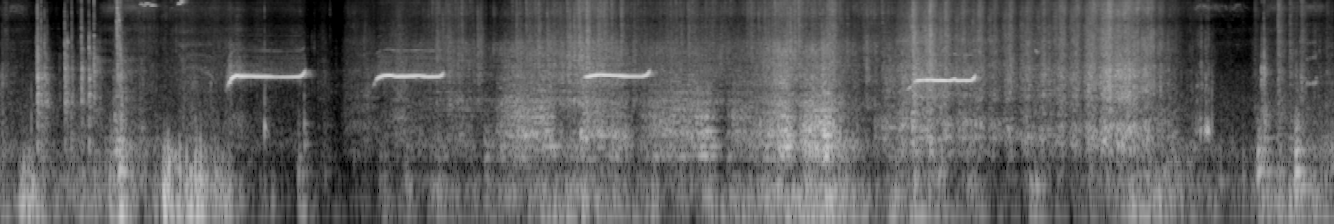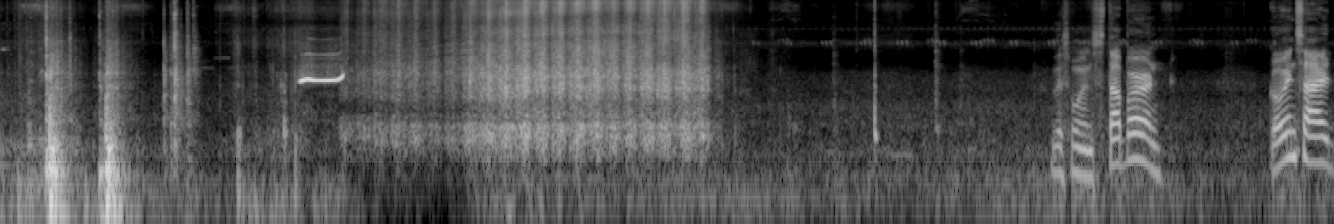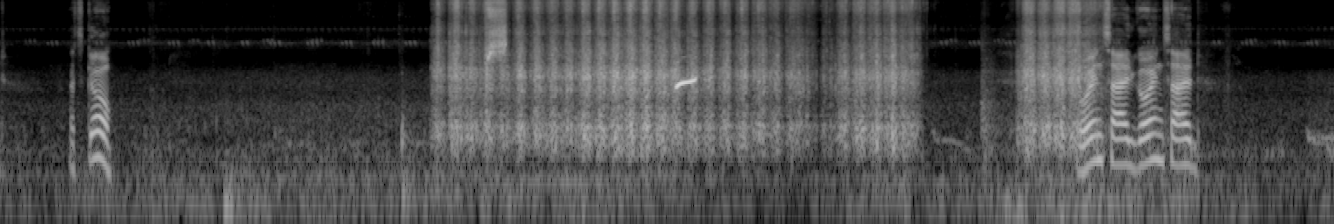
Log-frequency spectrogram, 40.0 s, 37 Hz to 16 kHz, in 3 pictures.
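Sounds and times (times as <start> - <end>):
person whistling short notes: 2.2 - 4.6, 5.8 - 6.6, 9.0 - 9.9, 16.3 - 16.9, 33.4 - 33.9
rustling: 3.2 - 13.8, 15.7 - 21.2, 31.0 - 37.8
quick pulsing noise: 3.6 - 11.8, 31.0 - 36.0.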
